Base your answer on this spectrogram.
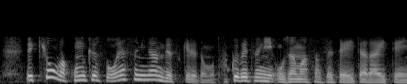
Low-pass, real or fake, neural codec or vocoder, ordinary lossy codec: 3.6 kHz; real; none; none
